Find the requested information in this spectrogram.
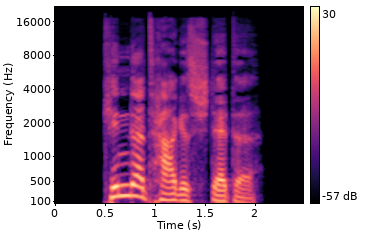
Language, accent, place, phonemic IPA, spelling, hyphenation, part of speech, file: German, Germany, Berlin, /ˌkɪndɐˈtaːɡəsˌʃtɛtə/, Kindertagesstätte, Kin‧der‧ta‧ges‧stät‧te, noun, De-Kindertagesstätte.ogg
- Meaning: day care center; nursery school; kindergarten (for preschool children)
